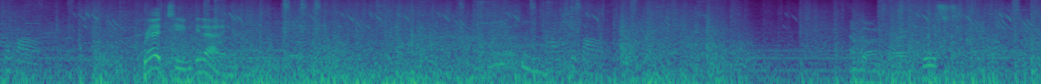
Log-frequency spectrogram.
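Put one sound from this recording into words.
Gunfire and explosions from a video game crack and boom.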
